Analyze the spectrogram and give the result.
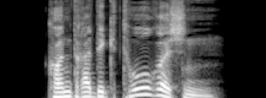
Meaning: inflection of kontradiktorisch: 1. strong genitive masculine/neuter singular 2. weak/mixed genitive/dative all-gender singular 3. strong/weak/mixed accusative masculine singular
- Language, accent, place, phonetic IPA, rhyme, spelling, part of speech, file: German, Germany, Berlin, [kɔntʁadɪkˈtoːʁɪʃn̩], -oːʁɪʃn̩, kontradiktorischen, adjective, De-kontradiktorischen.ogg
